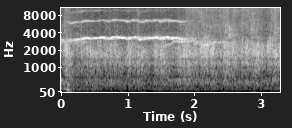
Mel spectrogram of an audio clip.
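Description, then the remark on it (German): An audience claps steadily in a dense, sustained wash of applause, with a faint high-pitched tone or whistle riding above it for the first couple of seconds. “Danke, danke, danke für die Blumen, danke für den Applaus.”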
